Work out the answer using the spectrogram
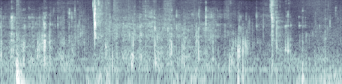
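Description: A person chewing a mouthful of seafood boil close to the microphone, with irregular sharp mouth clicks and smacks, two of them louder than the rest.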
